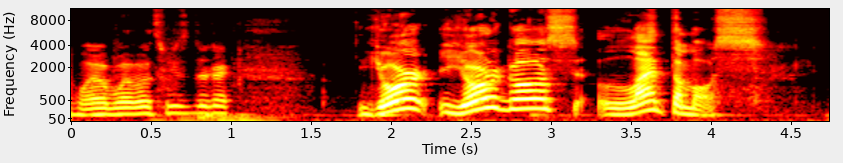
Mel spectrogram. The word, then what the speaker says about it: Yorgos Lanthimos: Audience reviews have been a little mixed, which is that's to be expected from Yorgos Lanthimos. What's who's the director? Yorgos Lanthimos. I think that's how you pronounce his name right there.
